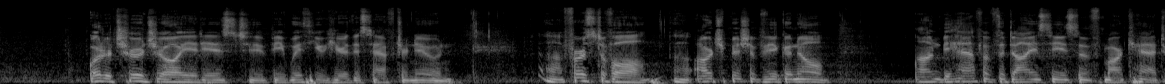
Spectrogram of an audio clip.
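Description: A man speaks calmly into a microphone in a large echoing hall.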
